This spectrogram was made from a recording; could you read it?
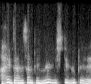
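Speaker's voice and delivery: very high, teary wail, close to crying. A man retells going to his wife for help, imitating near-tearful voice. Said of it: "I go almost into tears".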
